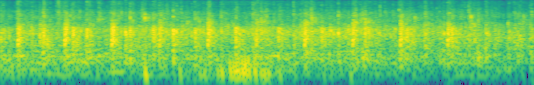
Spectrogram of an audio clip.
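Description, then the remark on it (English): An audience claps in praise of the Lord at a service tonight, many hands beating in a dense, steady wash of applause that holds at an even loudness for the whole stretch, with no voices standing out. “Somebody give the Lord a hand clap of praise tonight.”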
